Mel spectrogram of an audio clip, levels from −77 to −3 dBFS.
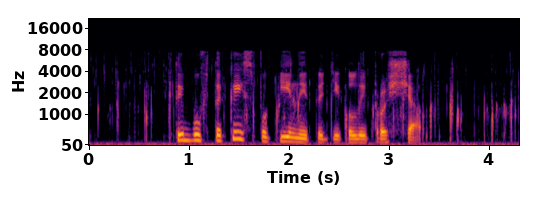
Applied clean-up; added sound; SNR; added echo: neural diffusion model UNIVERSE++.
